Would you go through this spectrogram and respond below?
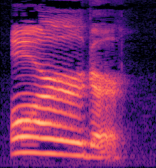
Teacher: é retroflex enrola bastante a sua língua lá atrás da boca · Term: R retroflexo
